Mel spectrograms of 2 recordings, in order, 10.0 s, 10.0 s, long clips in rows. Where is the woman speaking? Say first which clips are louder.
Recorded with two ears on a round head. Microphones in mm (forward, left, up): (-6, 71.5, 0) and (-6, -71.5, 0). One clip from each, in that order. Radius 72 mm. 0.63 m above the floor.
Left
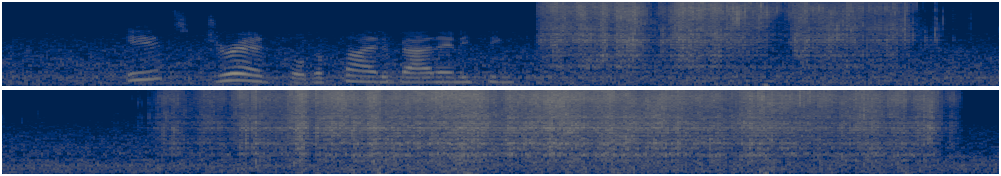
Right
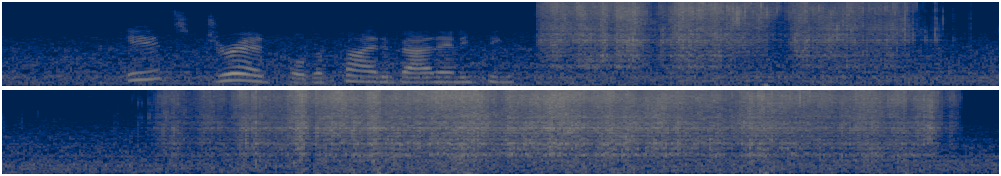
Right 2 dB; 5° right (ahead or behind).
